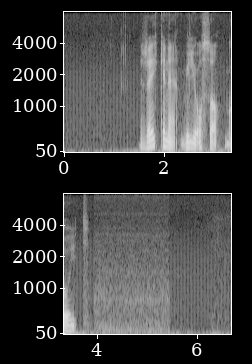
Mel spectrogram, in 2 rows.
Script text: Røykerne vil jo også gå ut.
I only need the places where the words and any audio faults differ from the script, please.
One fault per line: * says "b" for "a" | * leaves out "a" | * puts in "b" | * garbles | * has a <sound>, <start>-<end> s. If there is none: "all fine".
all fine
